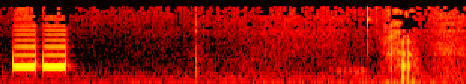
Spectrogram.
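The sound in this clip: Two short telephone dialing tones from a call-in line that fails to connect, followed by quiet line hiss and a brief burst of noise.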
